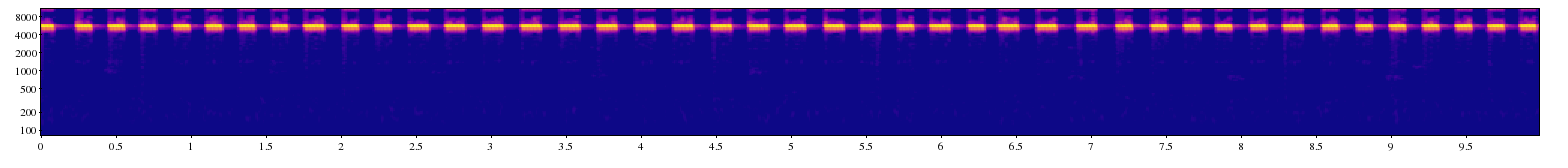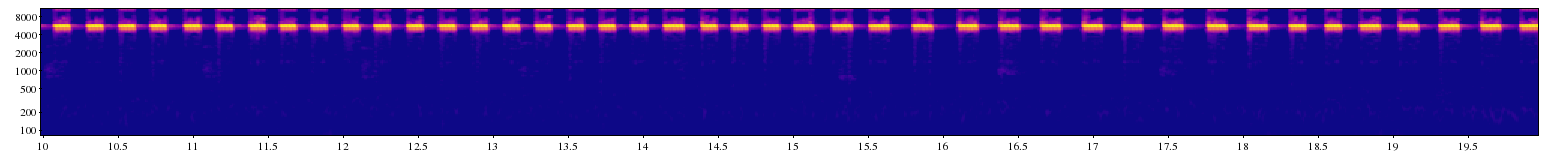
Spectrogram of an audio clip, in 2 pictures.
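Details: Rapid, regular chirps from a male cricket on a summer evening, shrill high notes repeated about four times a second for the whole stretch, clean and without background noise.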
